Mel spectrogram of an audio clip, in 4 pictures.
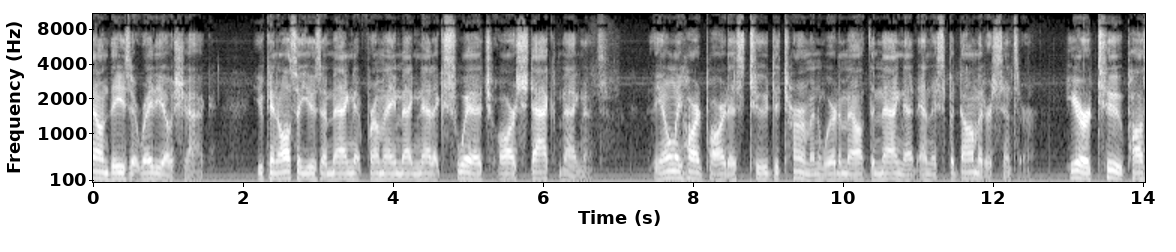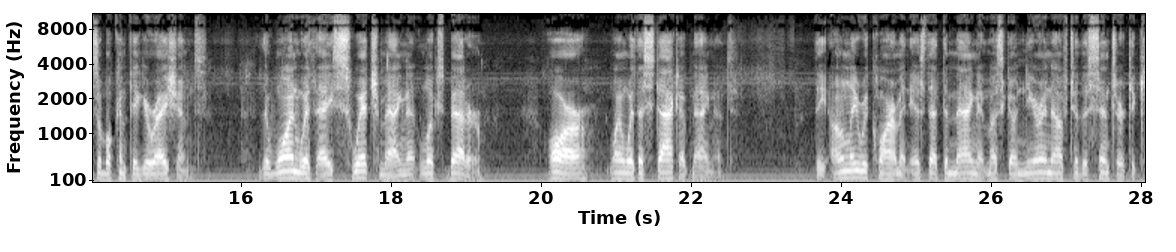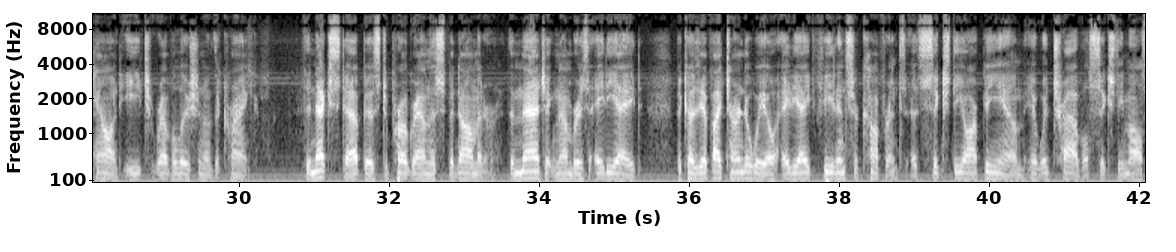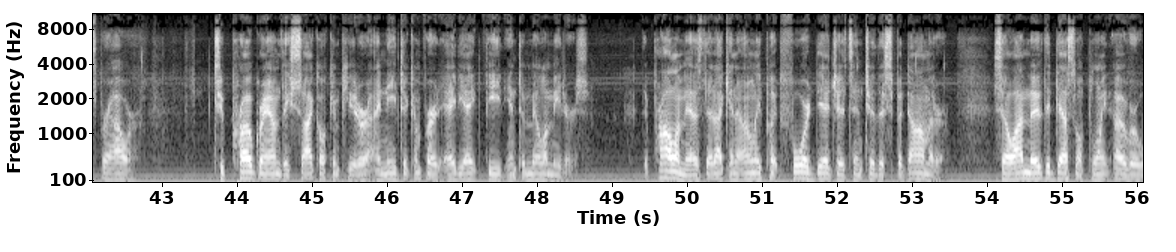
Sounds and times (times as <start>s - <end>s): Speech: 0.0s - 19.3s, 20.0s - 22.6s, 23.7s - 42.8s, 43.7s - 48.8s, 49.4s - 56.0s.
